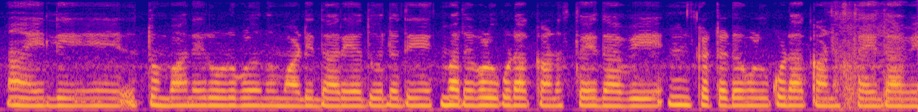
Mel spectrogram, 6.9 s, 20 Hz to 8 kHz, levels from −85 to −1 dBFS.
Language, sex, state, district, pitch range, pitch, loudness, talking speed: Kannada, female, Karnataka, Gulbarga, 195-205 Hz, 200 Hz, -18 LUFS, 140 wpm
